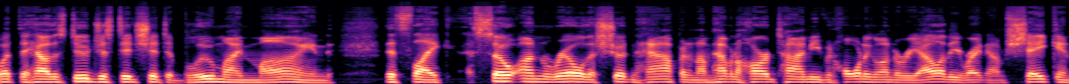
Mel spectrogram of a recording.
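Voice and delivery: ordinary talk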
